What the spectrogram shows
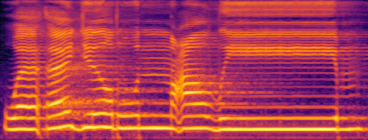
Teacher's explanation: karena ada tanwin dhammah menghadapi huruf halqi atau huruf tenggorokan yaitu ain. Maka tanwin kita bunyikan dengan jelas. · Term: izhar halqi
